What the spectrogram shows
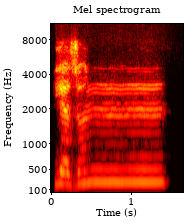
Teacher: But if we were stopping, because there is no dhamma at the end, we will stop as yazun. We will carry on the shadda sound for 2 seconds, but because there is no dhamma at the end, we will not produce the nu sound.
